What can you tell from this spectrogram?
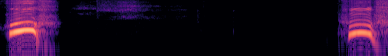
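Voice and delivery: loud high whew, twice; emotional exhale. Real, not acted. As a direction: blow out a big emotional breath. Emotional after reading the farewell.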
